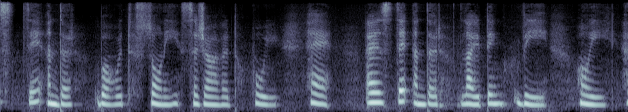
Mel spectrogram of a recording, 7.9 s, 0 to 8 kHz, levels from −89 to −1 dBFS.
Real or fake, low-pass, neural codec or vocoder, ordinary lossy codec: fake; 7.2 kHz; codec, 16 kHz, 0.5 kbps, X-Codec, WavLM features, trained on Multilingual LibriSpeech; none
